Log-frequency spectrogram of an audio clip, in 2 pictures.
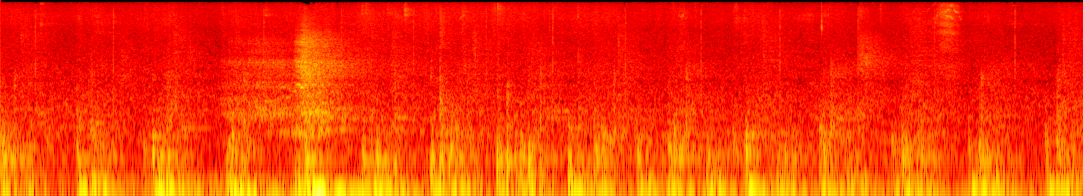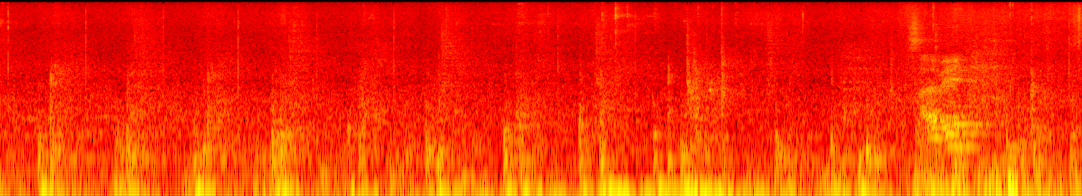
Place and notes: Schwäbisch Gmünd, Deutschland - walk
A short audio impression of a walk through the containers of the HfG.
Schwäbisch Gmünd, Germany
